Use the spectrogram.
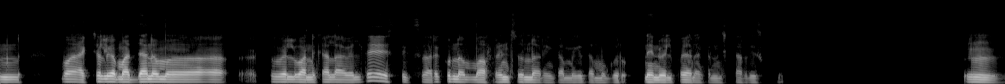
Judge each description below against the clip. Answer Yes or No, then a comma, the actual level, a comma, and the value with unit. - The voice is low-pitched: Yes, low, 110 Hz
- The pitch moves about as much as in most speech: No, narrow, 1.9 semitones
